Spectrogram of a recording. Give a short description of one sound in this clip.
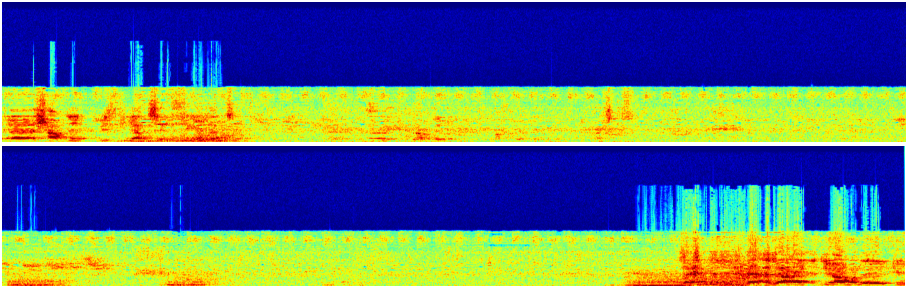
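A middle-aged man speaks calmly, heard through an old, hissy recording.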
